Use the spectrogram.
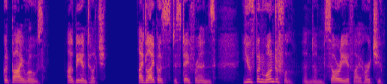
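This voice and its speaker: A woman reading an audiobook, voicing a man in his forties who calmly and apologetically leaves his partner. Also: lowish voice, a little slow, no room sound, studio quality, pitched below the performer's own voice, lightly acted. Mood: apologetic.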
